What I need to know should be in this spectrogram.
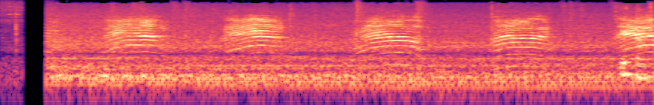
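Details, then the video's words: Domestic cat Tikhon, active in the evening as cool nights set in, loudly demanding food indoors: five drawn-out harmonic meows, each arching up then down, about one per second, over a steady low background hum. "Кот Тихон устроил скандал: кричит, требует еду"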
